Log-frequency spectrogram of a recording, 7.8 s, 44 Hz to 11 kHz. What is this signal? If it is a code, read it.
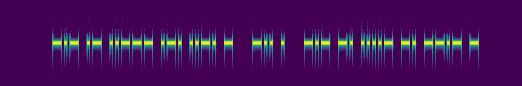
Morse code, heard as a keyed tone, about 28 wpm, 700 Hz. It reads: KA2RFT DE KN4NQT
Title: USA Callsign DE Callsign 28wpm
